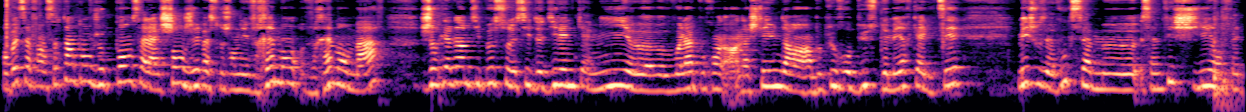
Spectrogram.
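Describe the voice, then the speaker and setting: A woman's voice: fairly high pitch, echoey room, a little hiss or hum. A woman in her late thirties chatting casually in a vlog, with lots of fillers and restarts. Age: 30s. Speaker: vlogger. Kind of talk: casual chat.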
